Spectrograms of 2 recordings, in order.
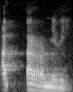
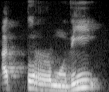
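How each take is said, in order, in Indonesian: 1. Suku kata pertama nama itu punya vokal a. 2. Suku kata pertama nama itu punya vokal u. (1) "boleh At-Tar" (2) "boleh At-Tur"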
